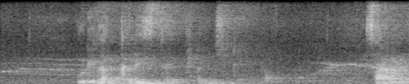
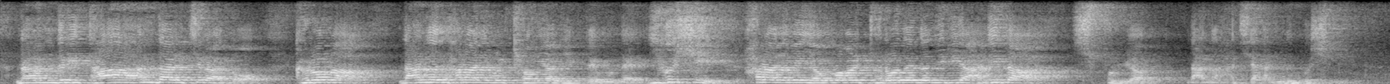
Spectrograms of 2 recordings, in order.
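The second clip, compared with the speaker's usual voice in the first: raised, high-pitched pulpit delivery; emphatic preaching; 8 semitones higher, 4 dB louder than usual. Real, not acted. Pastor urging believers to refuse what dishonours God, emphatic preaching. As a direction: press each phrase on the congregation with force.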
